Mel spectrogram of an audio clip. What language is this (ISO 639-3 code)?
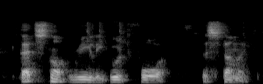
eng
